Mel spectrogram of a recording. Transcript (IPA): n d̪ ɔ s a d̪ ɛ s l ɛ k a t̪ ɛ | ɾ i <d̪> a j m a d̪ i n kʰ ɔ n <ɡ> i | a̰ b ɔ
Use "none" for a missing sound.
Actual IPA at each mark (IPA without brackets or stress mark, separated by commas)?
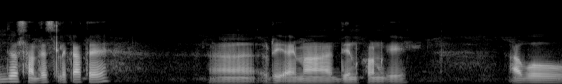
none, ɡ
